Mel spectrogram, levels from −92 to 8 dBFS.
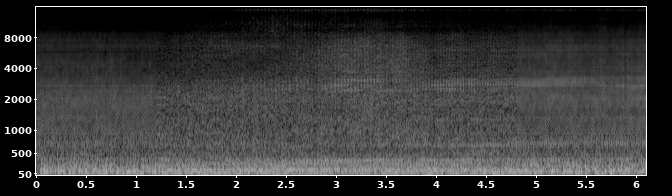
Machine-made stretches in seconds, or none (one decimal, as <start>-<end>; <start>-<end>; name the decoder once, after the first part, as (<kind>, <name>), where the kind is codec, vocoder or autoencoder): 0.0-1.2 (vocoder, Vocos); 4.8-6.1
